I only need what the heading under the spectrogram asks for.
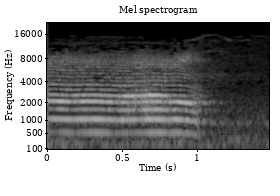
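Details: Single drawn-out meow from a kitten asking for food, held flat and bright for about a second before sliding down and fading.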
